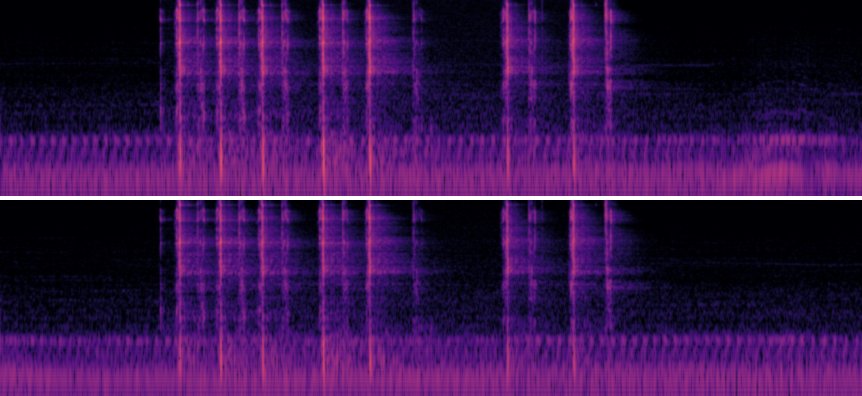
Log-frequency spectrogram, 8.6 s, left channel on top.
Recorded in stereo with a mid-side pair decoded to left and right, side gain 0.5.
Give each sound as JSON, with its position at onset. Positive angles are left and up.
{"t": 1.6, "sound": "scissors", "azimuth_deg": 25, "distance_m": 0.6}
